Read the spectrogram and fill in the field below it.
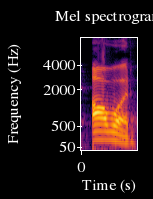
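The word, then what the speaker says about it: hour: जैसे एंड ऑल, and aeroplane, and आवर, देखो यहां एच से शुरू है, एच से शुरू है, लेकिन इसको प्रोनाउंसिएट कैसे कर, आवर, एन आवर, आवर जैसे ओ से शुरू हो रहा है, तो यहां आप एन का यूज किए।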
